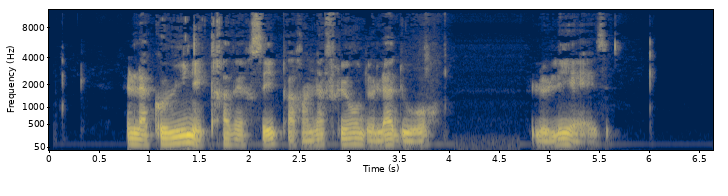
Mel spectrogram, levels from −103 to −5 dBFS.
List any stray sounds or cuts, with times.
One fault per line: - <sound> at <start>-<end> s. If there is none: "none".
none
